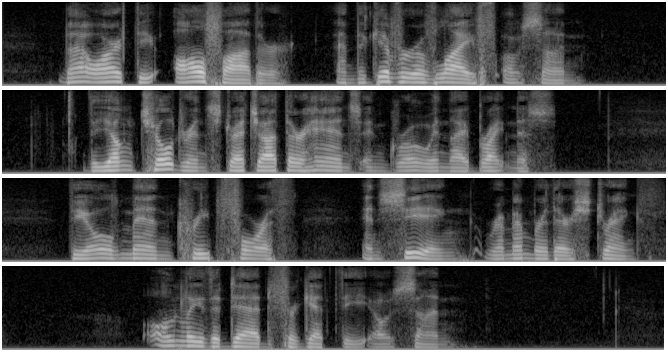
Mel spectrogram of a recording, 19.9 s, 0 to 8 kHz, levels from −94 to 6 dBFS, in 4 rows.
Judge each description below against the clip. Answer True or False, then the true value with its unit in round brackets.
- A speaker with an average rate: False (125 wpm)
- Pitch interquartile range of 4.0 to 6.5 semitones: False (3.6 semitones)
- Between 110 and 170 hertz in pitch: True (135 Hz)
